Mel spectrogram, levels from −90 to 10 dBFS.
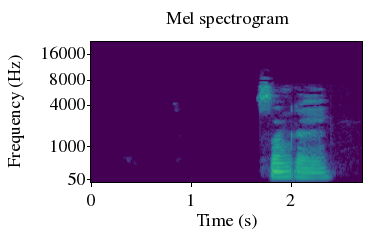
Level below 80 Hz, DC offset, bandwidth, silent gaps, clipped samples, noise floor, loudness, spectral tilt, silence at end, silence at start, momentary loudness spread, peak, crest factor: -66 dBFS; under 0.1%; 9.2 kHz; none; under 0.1%; -85 dBFS; -28 LUFS; -4 dB/octave; 0.3 s; 1.65 s; 16 LU; -12 dBFS; 22 dB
